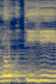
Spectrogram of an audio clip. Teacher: حمزہ ساکنہ کو جھٹکا لگا کر پڑھتے ہیں۔ نؤتہ ہا میں کھڑا زیر ہے، ایک الف کے برابر کھینچ کر پڑھیں گے۔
